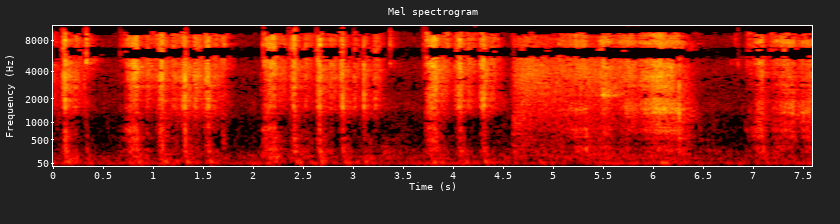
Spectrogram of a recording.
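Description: A thin pointed tool scratches stripes into flattened kinetic sand in a green plastic tray, with some fingertip contact on the sand. The result is quiet, dry, gritty scraping and rubbing, a run of short bright rasps with a longer steady scrape near the middle.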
